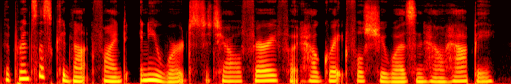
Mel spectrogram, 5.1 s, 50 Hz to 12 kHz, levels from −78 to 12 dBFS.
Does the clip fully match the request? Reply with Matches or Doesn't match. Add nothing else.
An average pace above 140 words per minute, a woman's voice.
Matches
